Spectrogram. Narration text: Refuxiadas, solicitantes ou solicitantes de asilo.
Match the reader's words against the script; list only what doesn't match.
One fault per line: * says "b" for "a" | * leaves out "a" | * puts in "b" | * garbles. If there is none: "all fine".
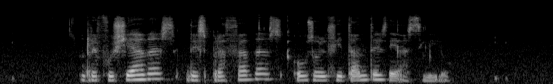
* says "desprazadas" for "solicitantes"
